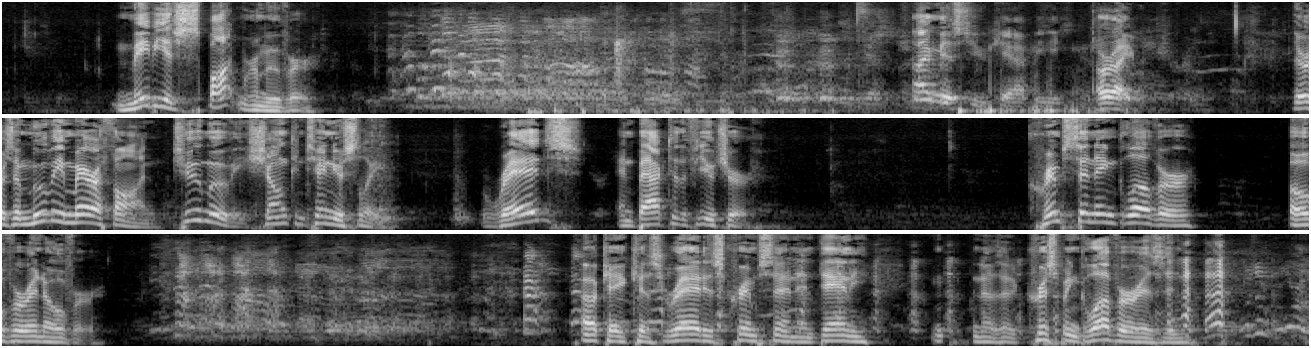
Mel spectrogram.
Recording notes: Pun-Off Dinner 2019. Our first ever live audience recording!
